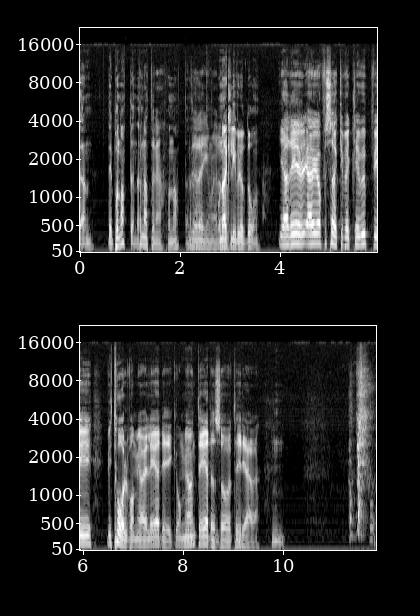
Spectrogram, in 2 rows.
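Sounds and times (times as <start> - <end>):
speech: 0.0 - 10.1, 11.3 - 11.8
sneeze: 11.3 - 11.8.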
